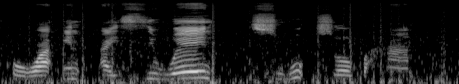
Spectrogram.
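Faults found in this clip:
Overdone noise removal throughout: background dropped, breaking into twinkling specks, quiet parts of speech lost. Over-aggressive noise suppressor muting bands near its noise estimate; unlike codec artefacts, gaps track quiet passages.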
